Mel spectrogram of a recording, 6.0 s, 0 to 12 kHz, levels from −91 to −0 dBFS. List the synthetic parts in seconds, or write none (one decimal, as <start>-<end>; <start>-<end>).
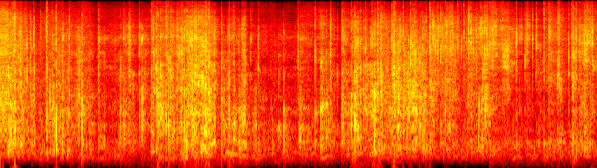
0.7-3.8; 4.9-6.0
